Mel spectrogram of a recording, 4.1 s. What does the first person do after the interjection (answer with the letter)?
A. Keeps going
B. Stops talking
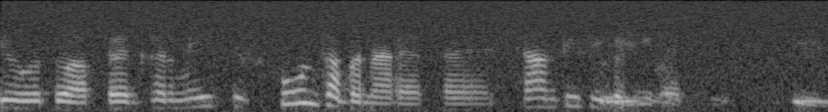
B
